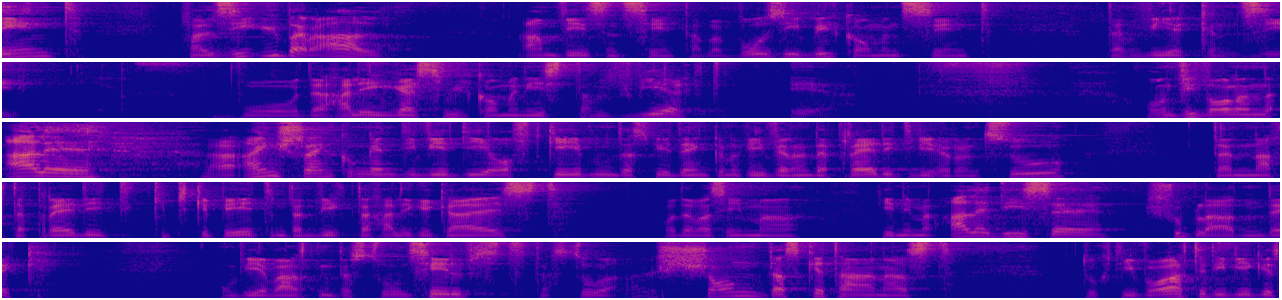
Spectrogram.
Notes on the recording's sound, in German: Gottesdienst live aus der LIFE Church Wien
